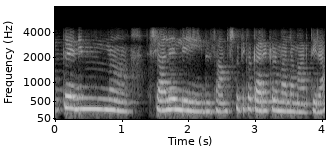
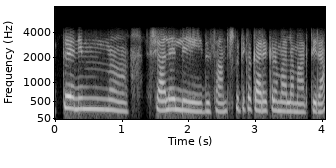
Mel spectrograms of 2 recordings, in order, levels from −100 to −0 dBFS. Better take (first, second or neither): second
